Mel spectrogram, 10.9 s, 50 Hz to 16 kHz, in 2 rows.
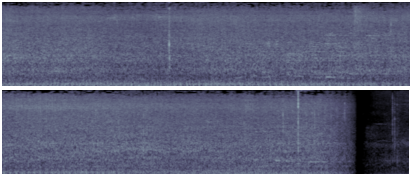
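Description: A departing diesel-hauled express train rolling away down the track: a steady rumble of coaches on the rails with the low throb of its twin Alco WDM-3D diesel locomotives at the head.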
